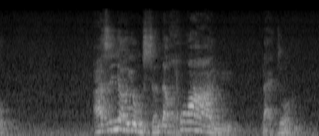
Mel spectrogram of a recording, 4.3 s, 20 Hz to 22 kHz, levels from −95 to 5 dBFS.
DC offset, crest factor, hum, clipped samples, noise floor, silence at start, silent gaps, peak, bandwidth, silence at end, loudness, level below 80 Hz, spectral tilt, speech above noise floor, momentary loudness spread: under 0.1%; 18 dB; none; under 0.1%; -55 dBFS; 0 s; none; -18 dBFS; 16 kHz; 0 s; -34 LUFS; -60 dBFS; -6 dB/octave; 22 dB; 25 LU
